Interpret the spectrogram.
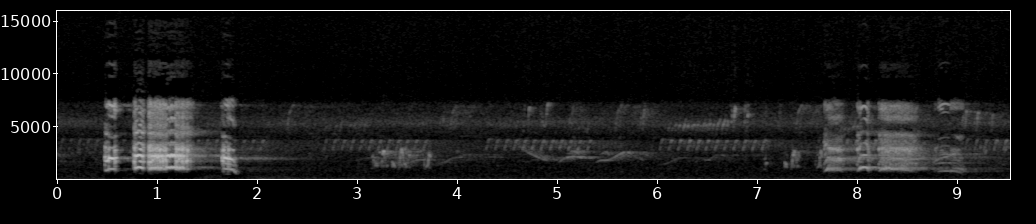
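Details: Two loud, rasping crows about six seconds apart from a decoy red junglefowl used to draw in wild junglefowl, with thin bird calls faintly heard in the gap between them.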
